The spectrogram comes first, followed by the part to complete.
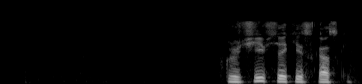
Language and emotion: Russian, neutral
